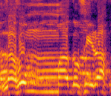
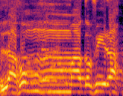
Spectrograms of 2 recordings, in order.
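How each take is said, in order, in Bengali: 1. শেষ শব্দটি 'h' ধ্বনি দিয়ে শেষ হয়। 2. শেষ শব্দটি 'h' ধ্বনি দিয়ে শেষ হয়।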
